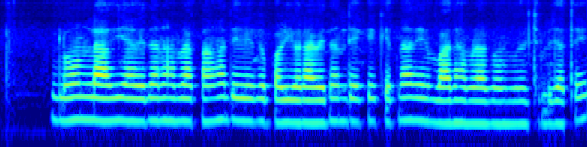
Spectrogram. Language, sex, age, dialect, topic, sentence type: Magahi, female, 18-24, Western, banking, question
